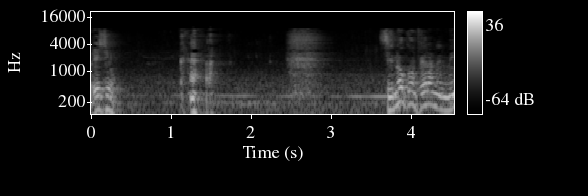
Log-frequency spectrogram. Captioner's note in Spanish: Risas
